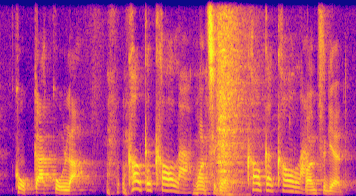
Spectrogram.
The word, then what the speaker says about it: Coca-Cola: all right next CA CAA please help us pronounce cocaa Coca-Cola once again Coca-Cola once again cocaa all right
